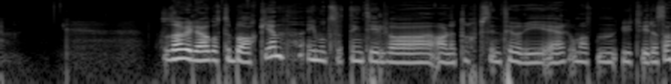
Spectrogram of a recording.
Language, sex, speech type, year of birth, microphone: Norwegian, female, spontaneous, 1988, Sennheiser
